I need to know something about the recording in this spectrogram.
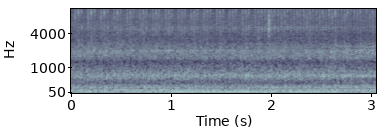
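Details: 2012 Toyota Corolla running rough with no codes (P0300 misfire): low, lumpy, uneven idle with one dead cylinder.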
